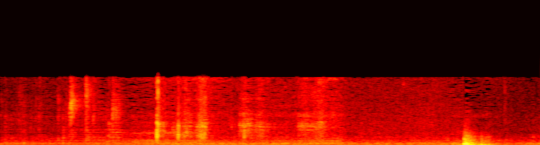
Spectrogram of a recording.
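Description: Kitchenware being handled on a counter: scattered light clinks and clicks over a steady low hum, with one louder thump about three and a half seconds in.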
